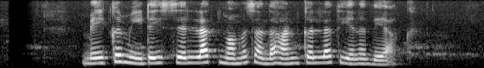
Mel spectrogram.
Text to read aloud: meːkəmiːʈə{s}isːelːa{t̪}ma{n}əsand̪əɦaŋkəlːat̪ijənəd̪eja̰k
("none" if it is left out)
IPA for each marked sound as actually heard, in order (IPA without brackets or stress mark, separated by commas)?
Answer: none, t̪, m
